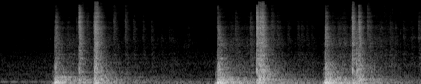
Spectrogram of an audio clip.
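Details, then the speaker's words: Louisiana Grills Champion Series Competition Pro, under two years old, after a fire from overfeeding pellets: each closing gives a heavy metal clunk, then a rattling knock as the bowed lid rocks, leaving a gap and escaping smoke. Warped lid not seating. "We see some of that charring over here too. The same thing. It doesn't set all the way down."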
